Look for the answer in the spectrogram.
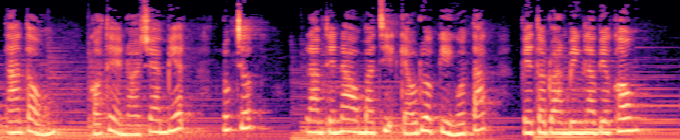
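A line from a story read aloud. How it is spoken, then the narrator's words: Hesitant soft reply. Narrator (Vietnamese): một lúc lâu sau mới khẽ lên tiếng đáp lại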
